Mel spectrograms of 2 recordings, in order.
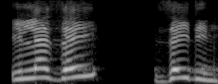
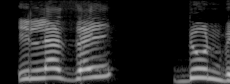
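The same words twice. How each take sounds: First: "Zaidin" closing on -din; genitive -in ending. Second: "Zaidun" slowly, ending in -un; "Zaidun" closing on -dun; nominative -un ending. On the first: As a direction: read "Zaidin" with the -in case ending. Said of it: "Kalau saya baca an-nasi". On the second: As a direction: read "Illa Zaidun" slowly with the -un case ending. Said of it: "Berarti kita baca apa Zaid?". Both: Shown as a demonstration.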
